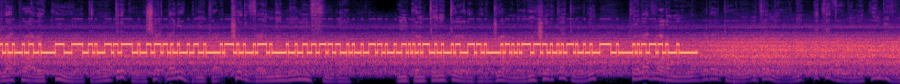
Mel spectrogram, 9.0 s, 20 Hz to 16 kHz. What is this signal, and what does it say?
RTTY (45.45 baud, 850 Hz shift), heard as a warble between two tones, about 2050 Hz centre, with radio static and speech in Italian. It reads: … TU 2E3QI CQ QRZ? DE JH5S K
